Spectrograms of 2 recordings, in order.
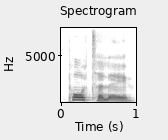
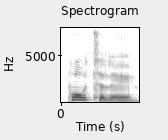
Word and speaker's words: portaloo: pronunciation of this word we want the stress to be on paw and then this sound here in the middle is a schwa so it's portaloo portaloo so what does this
